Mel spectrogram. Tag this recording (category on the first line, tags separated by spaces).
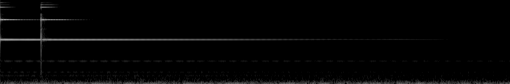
Instrument samples > Other
bowls tibet tibetan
